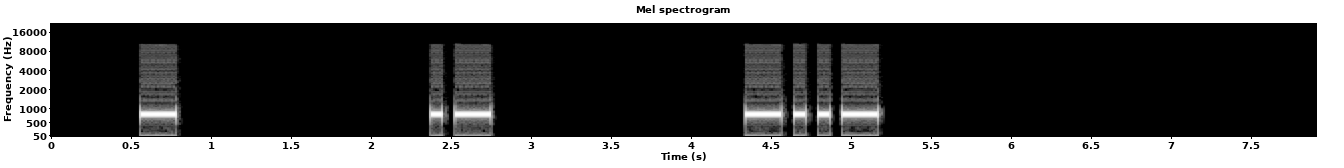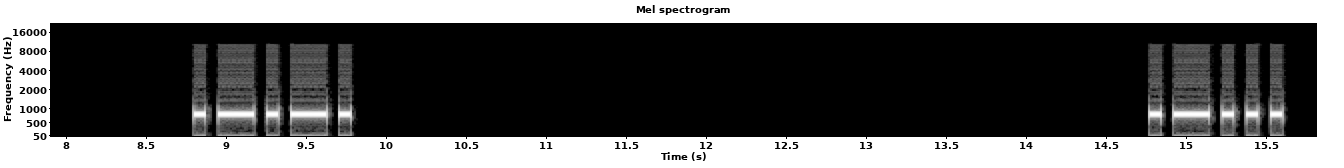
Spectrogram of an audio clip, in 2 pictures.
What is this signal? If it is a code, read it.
Morse code, heard as a keyed tone, about 16 wpm, spaced as for 5 wpm, 800 Hz. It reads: TAX <AR> <AS>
